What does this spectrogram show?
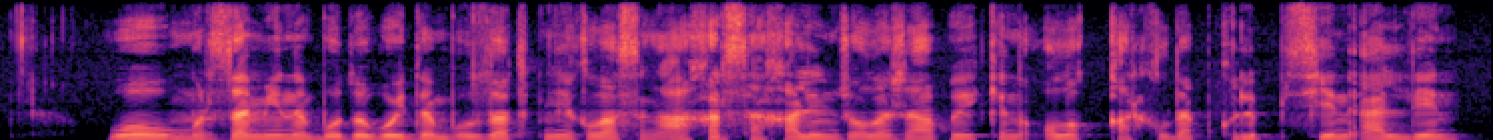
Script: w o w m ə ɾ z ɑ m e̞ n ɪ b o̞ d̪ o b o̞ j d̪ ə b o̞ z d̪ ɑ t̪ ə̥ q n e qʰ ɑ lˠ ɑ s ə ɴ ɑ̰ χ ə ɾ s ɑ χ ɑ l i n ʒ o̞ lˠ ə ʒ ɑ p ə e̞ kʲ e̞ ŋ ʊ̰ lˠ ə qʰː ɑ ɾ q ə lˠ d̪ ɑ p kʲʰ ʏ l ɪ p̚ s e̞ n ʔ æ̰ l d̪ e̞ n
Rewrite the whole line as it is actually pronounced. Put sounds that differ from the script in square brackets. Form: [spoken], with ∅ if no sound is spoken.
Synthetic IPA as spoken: w o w m ə ɾ z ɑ m e̞ n ɪ b o̞ d̪ o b o̞ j d̪ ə b o̞ z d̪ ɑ t̪ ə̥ [p] n e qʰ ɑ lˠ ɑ s ə ɴ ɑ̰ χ ə ɾ s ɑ χ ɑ l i n ʒ o̞ lˠ ə ʒ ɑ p ə e̞ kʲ e̞ [n] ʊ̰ lˠ ə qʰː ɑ ɾ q ə lˠ d̪ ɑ p kʲʰ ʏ l ɪ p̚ s e̞ n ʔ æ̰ l d̪ e̞ n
